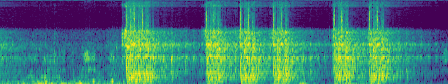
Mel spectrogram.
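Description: Belt-fed machine gun firing a string of short, loud bursts in quick succession, starting about a second in.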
